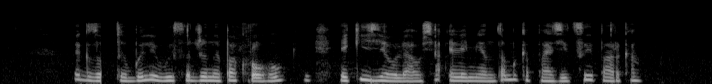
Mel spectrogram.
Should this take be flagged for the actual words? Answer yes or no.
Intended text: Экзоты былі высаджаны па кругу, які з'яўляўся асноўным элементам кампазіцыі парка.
yes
